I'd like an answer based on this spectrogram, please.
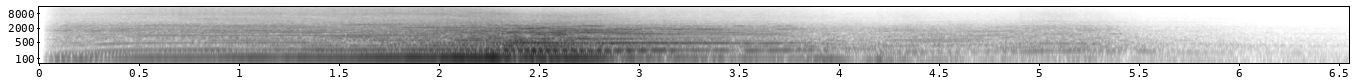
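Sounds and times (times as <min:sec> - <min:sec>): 
Yamaha Exciter 440 snowmobile passing fast: 0:00.0 - 0:06.1.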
